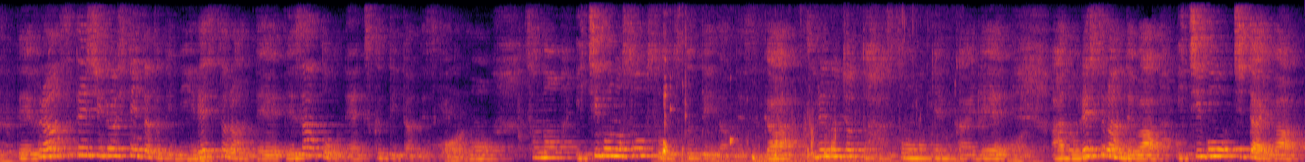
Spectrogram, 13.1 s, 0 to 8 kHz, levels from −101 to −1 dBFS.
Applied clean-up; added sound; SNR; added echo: none; Water / Liquid; 5 dB; reverberation time 0.8 s.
